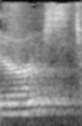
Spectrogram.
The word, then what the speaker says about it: aorist: Loved in the Greek aorist tense, I said it right this time, aorist tense means this action occurred in the past.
